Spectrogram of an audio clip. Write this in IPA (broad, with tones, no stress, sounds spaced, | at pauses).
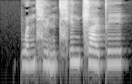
p w ə˧˥ n ɕ y̰˨˩ n t͡ɕʰ i˥ n ʈ͡ʂ a˥˩ ɪ̯ t̪ i˥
